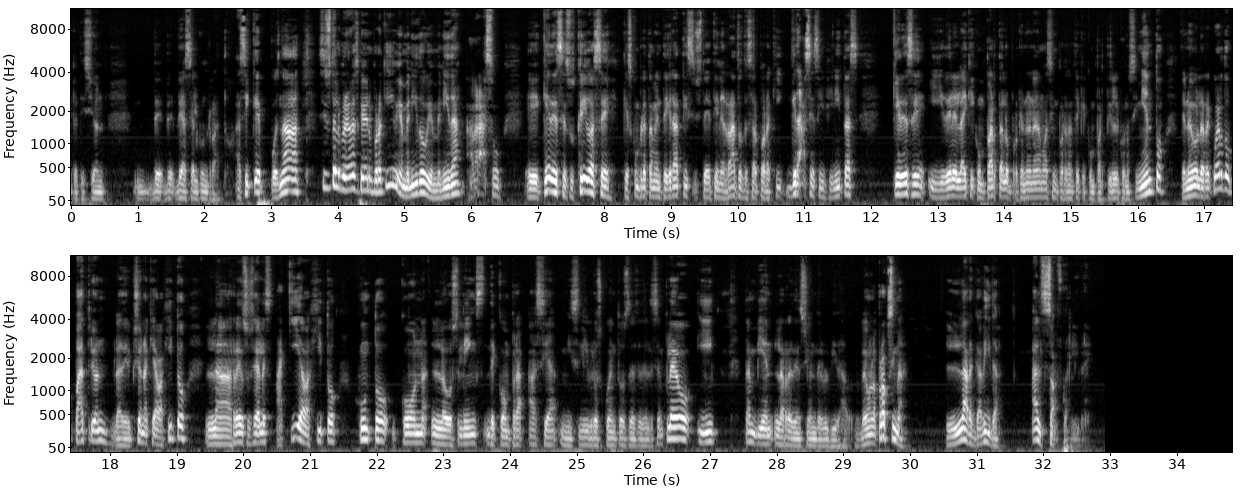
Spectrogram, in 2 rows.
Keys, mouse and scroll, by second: 29.5 click, 30.7 click, 31.7 click, 33.1 click.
